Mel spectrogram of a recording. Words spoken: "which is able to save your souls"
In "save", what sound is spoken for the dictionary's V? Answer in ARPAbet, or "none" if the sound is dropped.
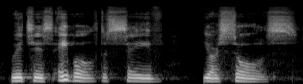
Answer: V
